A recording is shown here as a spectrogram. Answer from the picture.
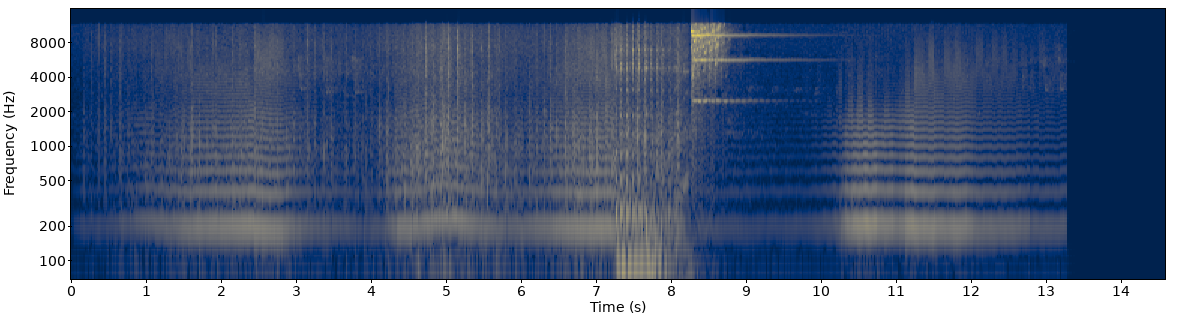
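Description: Cartoon sound effect of a buzzing insect, its level swelling and fading as if it flies about. About seven seconds in comes a loud low whoosh, then a bright ringing ding, and the buzzing comes back before cutting off suddenly near the end.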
